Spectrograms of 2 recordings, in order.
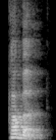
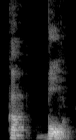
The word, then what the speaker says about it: cupboard: we have everyone probably has in the house cupboard it is not cupboard it is spelled that way compound cupboard cup board but it's pronounced cupboard when your kids there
